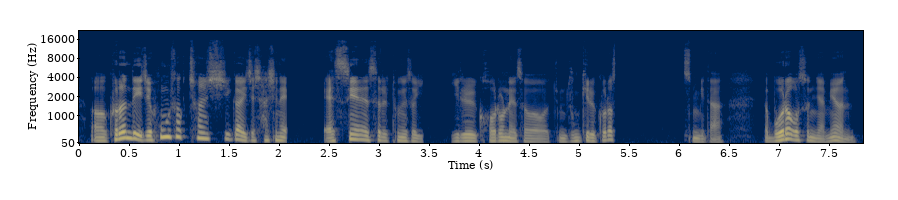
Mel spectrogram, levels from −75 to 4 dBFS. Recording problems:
audio cutting out; at 2 s, at 3.5 s and at 5.5 s for 0.5 s

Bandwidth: 15.5 kHz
